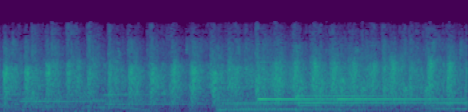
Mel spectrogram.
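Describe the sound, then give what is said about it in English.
A church audience claps steadily in rhythm for the Lord for several seconds, a dense crackle of many hands, while sustained keyboard or organ notes hold underneath and shift to new chords partway through. “We appreciate the clapping, amen, but can we go ahead and put our hands together for our Creator, for our Savior, for the one that hears our cry and delivers us from our distresses.”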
